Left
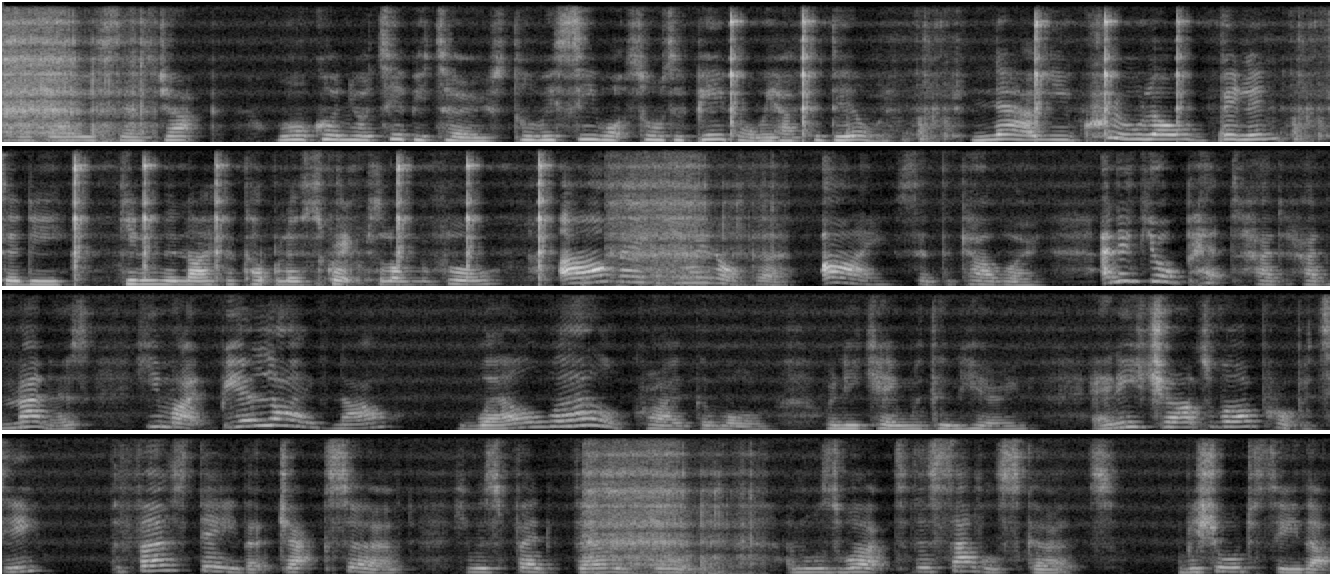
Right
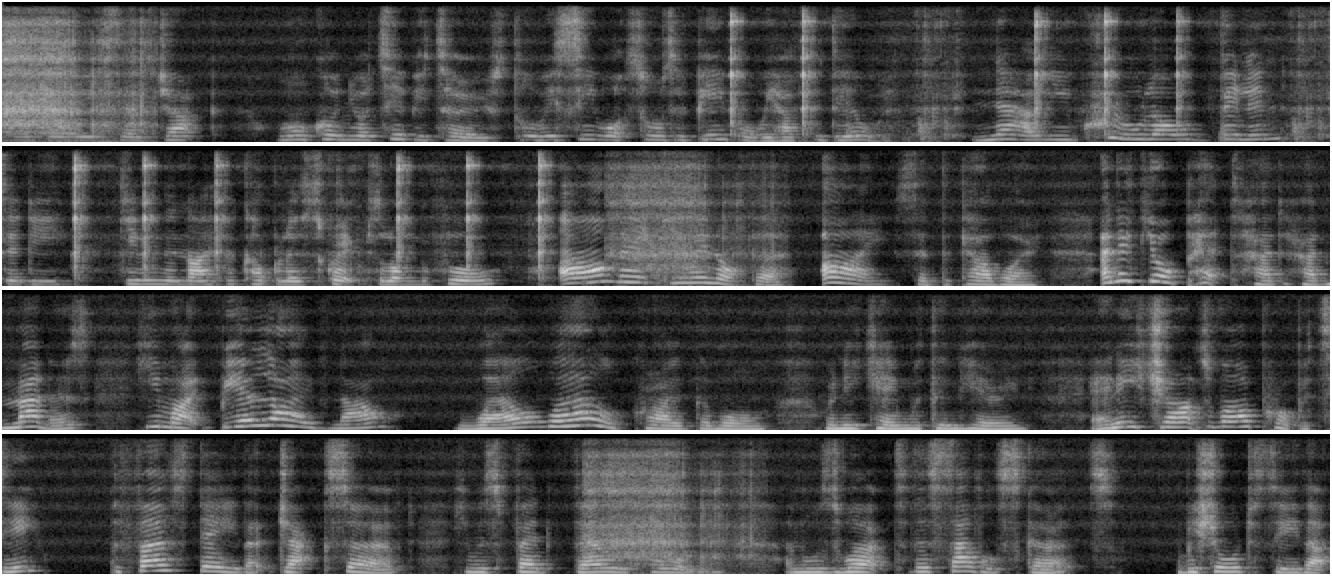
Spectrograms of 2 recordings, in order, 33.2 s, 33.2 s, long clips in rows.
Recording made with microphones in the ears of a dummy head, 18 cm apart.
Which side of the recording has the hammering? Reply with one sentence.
You can hear the hammering on the left.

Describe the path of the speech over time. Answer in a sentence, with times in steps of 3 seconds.
You can hear the speech on the left from 0 s, in the centre from 9 s and on the right from 12 s.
